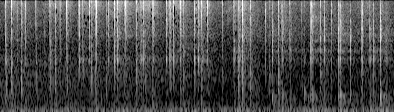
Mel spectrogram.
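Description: A solid dark chocolate bar lying on a wooden table is tapped rapidly with the fingertips of long painted nails. The result is a dense run of quiet, bright clicking taps that die away almost instantly, over a steady low hum.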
